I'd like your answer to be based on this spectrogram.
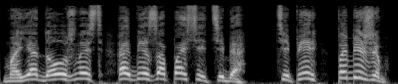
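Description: A man's voice: very high voice, big pitch swings, measured pace, no echo, studio quality, voice pushed up, heavily acted. A man voicing a small, earnest male troll who talks in stilted, oddly worded phrases. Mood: urgent.

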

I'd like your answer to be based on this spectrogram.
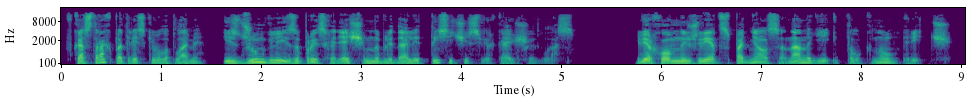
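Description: A man narrating a story as an audiobook reader, expressive in his storytelling. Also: lowish voice, moderate pace, slightly rough, dry recording, clean studio sound. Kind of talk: scripted narration.

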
